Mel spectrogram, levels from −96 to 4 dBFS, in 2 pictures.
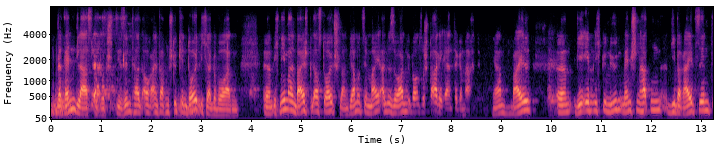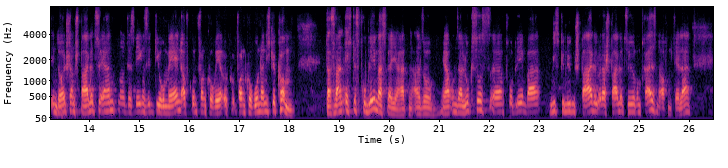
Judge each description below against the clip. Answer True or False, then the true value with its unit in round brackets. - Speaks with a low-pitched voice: False (155 Hz)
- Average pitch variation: True (3.4 semitones)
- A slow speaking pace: False (180 wpm)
